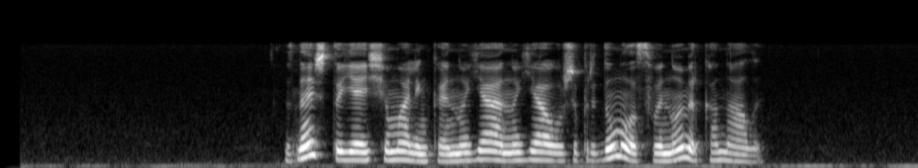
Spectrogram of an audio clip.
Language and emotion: Russian, positive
